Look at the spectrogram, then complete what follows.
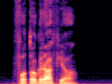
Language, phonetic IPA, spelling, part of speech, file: Polish, [ˌfɔtɔˈɡrafʲja], fotografia, noun, Pl-fotografia.ogg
